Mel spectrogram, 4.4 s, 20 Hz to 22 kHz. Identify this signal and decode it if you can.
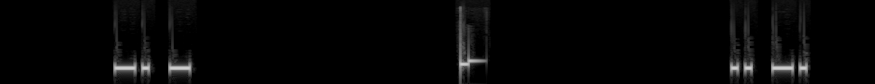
Morse code, heard as a keyed tone, about 36 wpm, 700 Hz. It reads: NT IN
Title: US States and Canadian Provinces 35wpm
